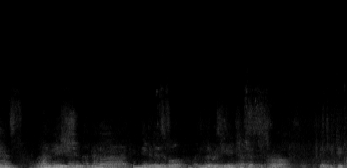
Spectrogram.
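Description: A group of adults recites together in unison in a room.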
